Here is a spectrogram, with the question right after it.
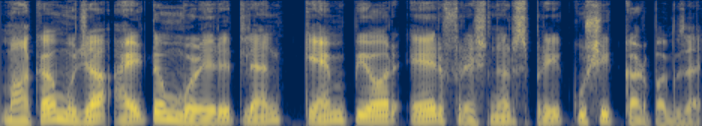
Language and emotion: Goan Konkani, neutral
